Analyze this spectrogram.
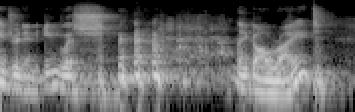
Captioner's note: audience laughs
